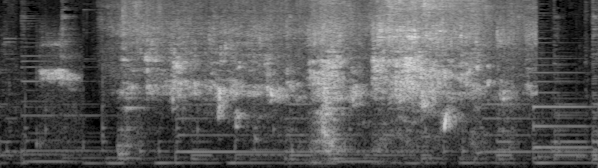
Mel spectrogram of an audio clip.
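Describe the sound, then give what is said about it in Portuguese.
Tap water runs for about four seconds while a blender is rinsed, a steady splashing hiss with uneven sloshing, set against a constant low hum and no talking. “Lavei um pouco o liquidificador.”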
